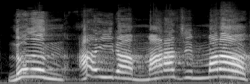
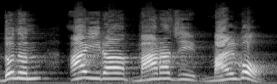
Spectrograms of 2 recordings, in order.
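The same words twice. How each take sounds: First: Slow, firm commanding voice; slow, weighty divine command; God's command. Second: Slow, firm scripture reading; measured divine command; reading God's words. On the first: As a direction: lay down the Lord's word. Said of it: "주님 그렇게 말씀하시죠". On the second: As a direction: deliver it slowly like scripture. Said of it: "여호와께서 내게 이르시되". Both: Retold or imitated.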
